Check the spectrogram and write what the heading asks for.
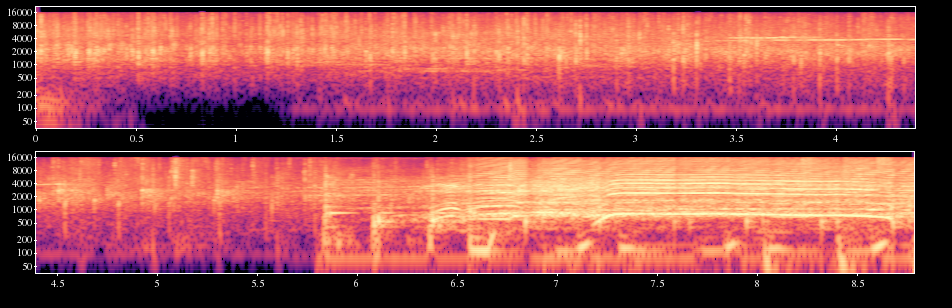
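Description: Studio audience applauding. About six seconds in, loud music strikes up, a melody with sliding notes over a beat.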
